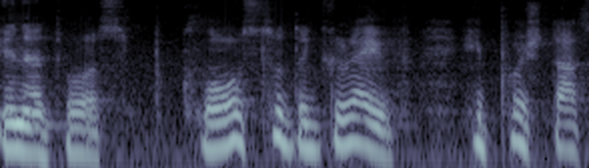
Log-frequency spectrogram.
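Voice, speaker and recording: A man with a fairly high pitch speaks very slowly in a dark, mellow tone that is somewhat breathy. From Poland. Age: 80s+. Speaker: Holocaust survivor. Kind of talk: interview answer.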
